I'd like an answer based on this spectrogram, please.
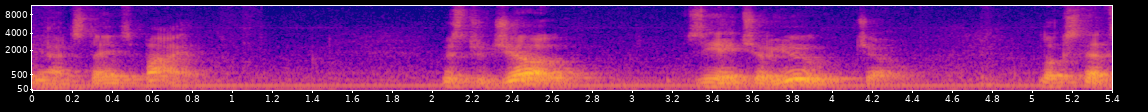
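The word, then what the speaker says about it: Zhou: Joe, and his name is spelled Z-H-O-U, and he's going to oversee construction.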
